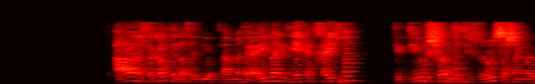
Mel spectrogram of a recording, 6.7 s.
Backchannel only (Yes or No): Yes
